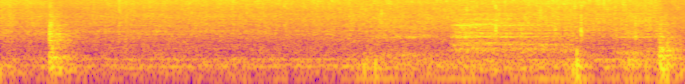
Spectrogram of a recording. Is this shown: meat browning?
yes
